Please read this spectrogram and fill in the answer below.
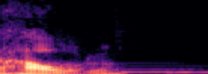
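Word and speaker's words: Rauru: Eu falo Rauro. Rauro. Rauro. – Vamos fechar assim, né? A pronúncia, Rauro.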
